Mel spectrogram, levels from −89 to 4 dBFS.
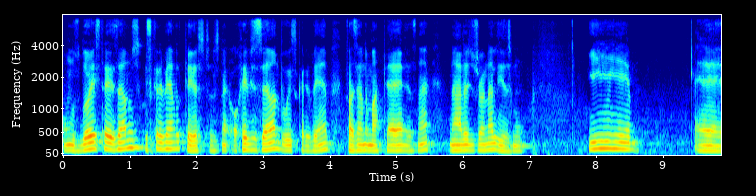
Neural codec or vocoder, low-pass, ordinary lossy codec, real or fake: codec, 16 kHz, 2 kbps, FreqCodec, larger model; 7.2 kHz; none; fake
